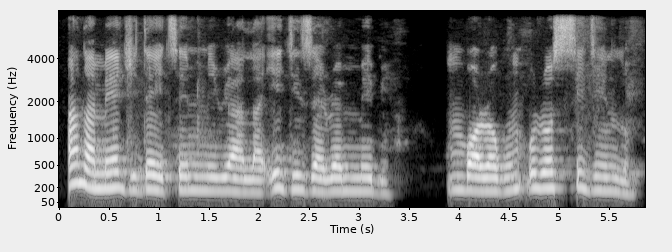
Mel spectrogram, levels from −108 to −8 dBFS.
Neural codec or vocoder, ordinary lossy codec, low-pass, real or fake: none; none; 7.2 kHz; real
